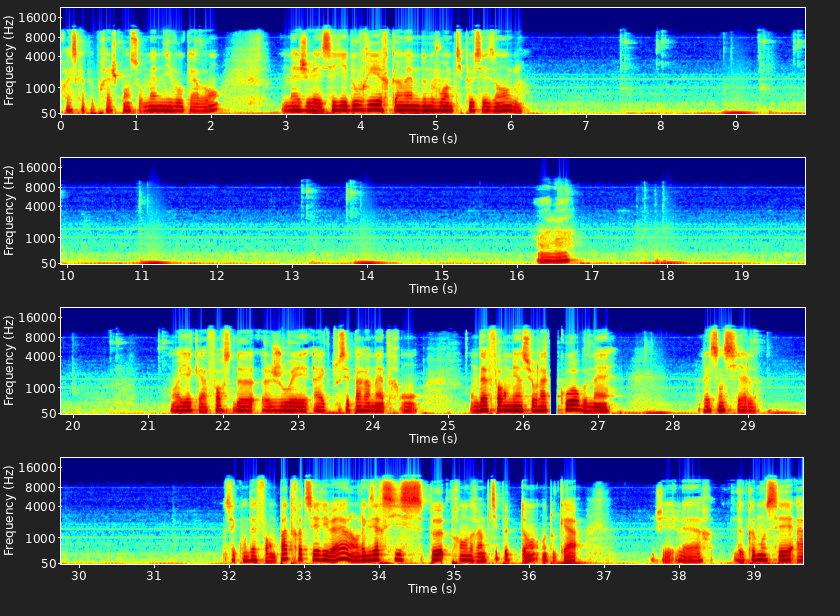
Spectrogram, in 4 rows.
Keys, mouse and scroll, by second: 0.2 right click, 0.4 Tab, 0.8 right click, 1.3 right click, 2.8 g, 3.8 right click, 4.0 g, 7.4 right click, 8.3 g, 9.3 right click, 10.5 g, 13.2 right click, 13.4 g, 17.3 s, 20.6 right click, 21.0 scroll down 1, 21.6 shift+middle click, 22.2 right click, 22.8 s, 25.7 right click, 26.2 right click, 27.0 g, 27.9 click, 28.4 right click, 28.7 s, 33.6-34.0 scroll down 2, 34.0 right click, 34.6-35.7 scroll up 2, 35.7 g, 38.2 Tab, 38.5-39.1 scroll down 2.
